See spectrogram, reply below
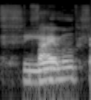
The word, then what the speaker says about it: Freiermuth: Pat Freiermuth.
